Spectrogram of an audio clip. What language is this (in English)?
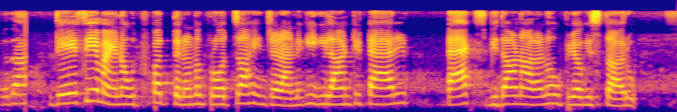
Telugu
